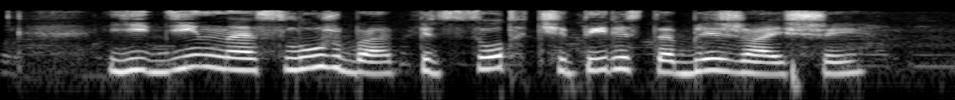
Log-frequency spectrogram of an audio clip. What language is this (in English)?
Russian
